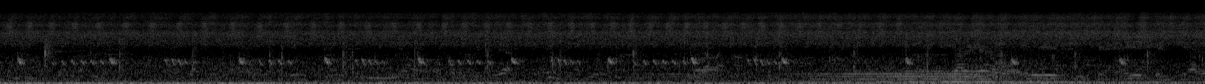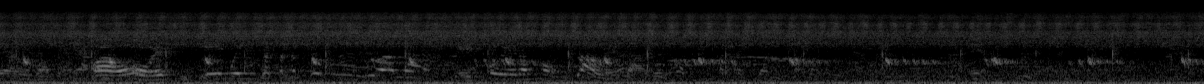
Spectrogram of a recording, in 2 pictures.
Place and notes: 富陽自然生態公園, Taipei City, Taiwan - In the morning
Many elderly people doing exercise in the park, Bird calls, Cicadas cry
Taipei City, Da’an District, 台北聯絡線, 17 July 2015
